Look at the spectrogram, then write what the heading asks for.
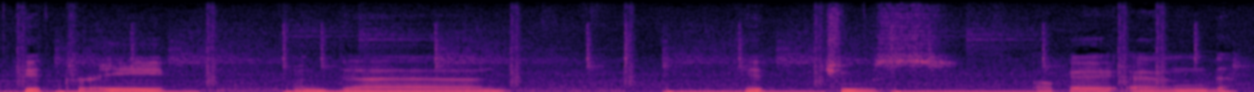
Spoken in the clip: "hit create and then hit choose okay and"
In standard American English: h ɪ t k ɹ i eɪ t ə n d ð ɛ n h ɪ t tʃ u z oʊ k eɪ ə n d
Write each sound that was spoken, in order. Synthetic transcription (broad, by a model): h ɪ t k ɹ i eɪ t ə n d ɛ n h ɪ t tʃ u s oʊ k eɪ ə n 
